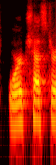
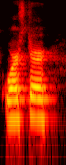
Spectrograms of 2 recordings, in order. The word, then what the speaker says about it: Worcester: if you're in the Worchester area I'm definitely saying it wrong who cares Worcester whatever um you're I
